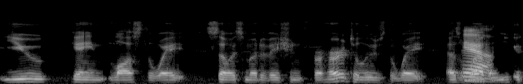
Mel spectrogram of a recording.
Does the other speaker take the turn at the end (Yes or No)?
No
